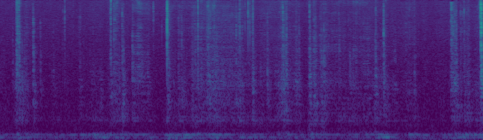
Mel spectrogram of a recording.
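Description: Long blue nails tap and scratch a round, hollow basket woven from thin bamboo strips in an open diamond weave. Short, dry, bright clicks and patters come at a slow-to-medium pace with light scratchy rustles between them, over a steady low hum.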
